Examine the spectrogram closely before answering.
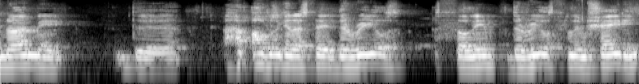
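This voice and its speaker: Fairly high male voice with a slight Australian accent at a fairly slow pace. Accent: partial Australian. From Turkey, raised in Melbourne, Australia. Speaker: pizza chef. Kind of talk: podcast interview.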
